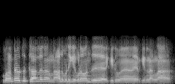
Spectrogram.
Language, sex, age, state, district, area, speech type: Tamil, female, 18-30, Tamil Nadu, Cuddalore, rural, conversation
